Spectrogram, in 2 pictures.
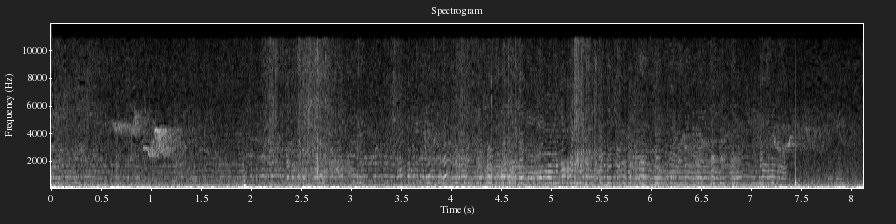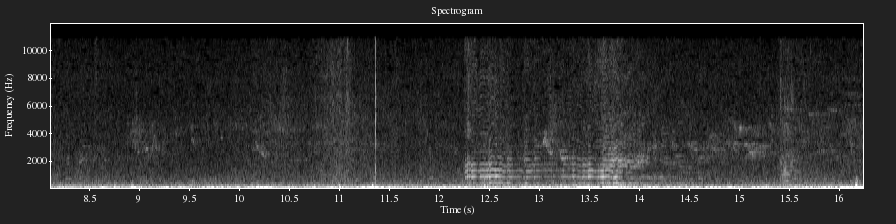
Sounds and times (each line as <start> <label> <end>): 0.0 flies near the ground buzzing and bumping into each other 8.0
12.2 flies near the ground buzzing and bumping into each other 16.2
